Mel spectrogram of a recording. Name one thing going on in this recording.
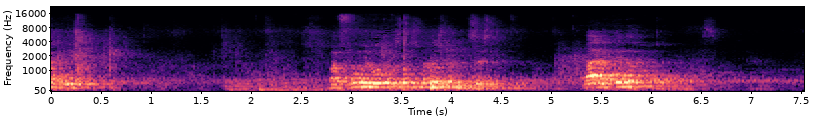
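A man speaks in a lecturing tone in a room with a slight echo.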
